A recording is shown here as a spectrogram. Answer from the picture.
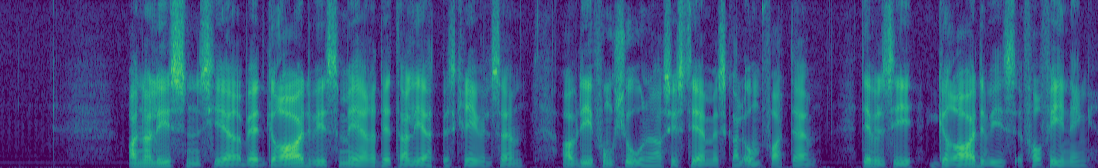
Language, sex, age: Norwegian, male, 52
